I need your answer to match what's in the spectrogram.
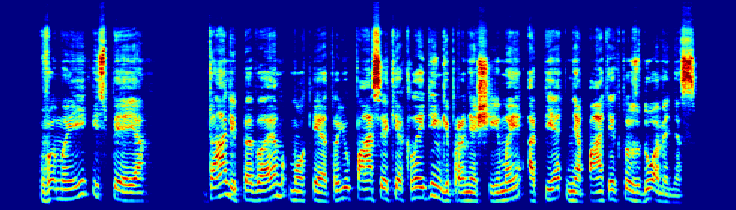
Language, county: Lithuanian, Utena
